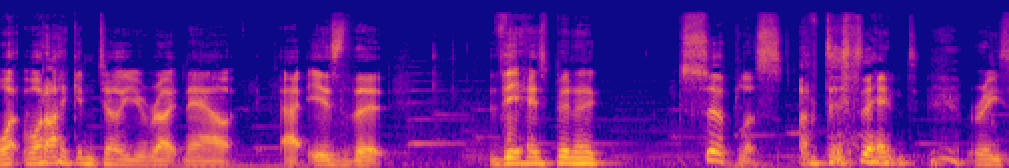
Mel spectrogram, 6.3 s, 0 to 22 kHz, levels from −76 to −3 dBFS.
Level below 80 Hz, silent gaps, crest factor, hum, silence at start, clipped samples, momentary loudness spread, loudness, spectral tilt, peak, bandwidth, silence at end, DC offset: -48 dBFS; none; 18 dB; none; 0 s; under 0.1%; 11 LU; -20 LUFS; -4.5 dB/octave; -2 dBFS; 16 kHz; 0 s; under 0.1%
